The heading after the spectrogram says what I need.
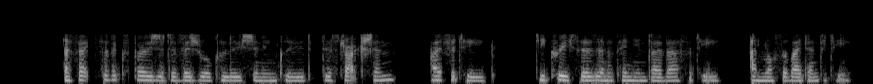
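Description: Opus compression runs throughout: the speech has nothing above about 4.1 kHz and sounds heavily grainy, rough and noisy. This is likely Opus in its CELT mode at a rate fitting about 8 kbps, narrowing the bandwidth and filling starved bands with noise instead of detail.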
